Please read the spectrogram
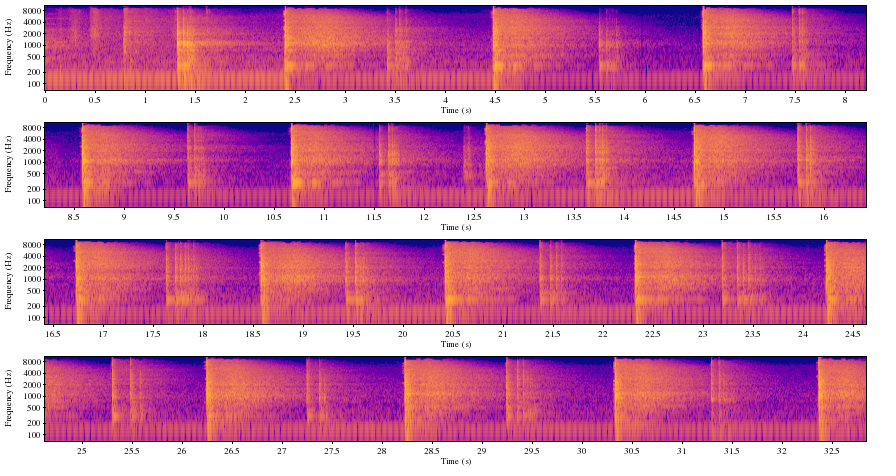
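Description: A hammer striking the thin aluminum wall of a cracked camper water tank to beat a bulged seam back into shape. The blows come regularly, roughly one every second or two, and each rings out briefly through the hollow tank.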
